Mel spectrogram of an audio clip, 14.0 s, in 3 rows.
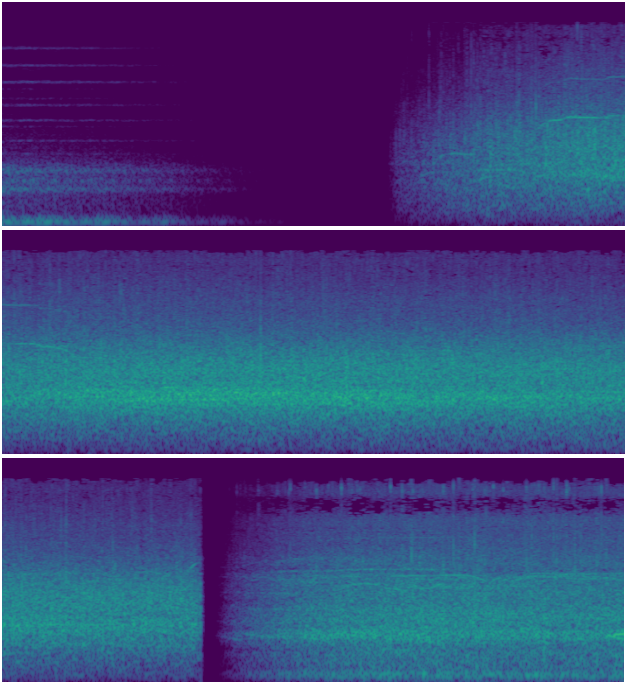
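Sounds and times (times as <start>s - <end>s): crowd applauding: 2.9s - 14.0s.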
